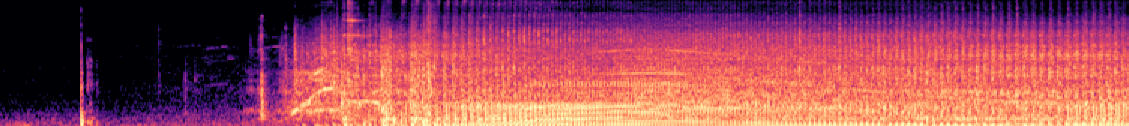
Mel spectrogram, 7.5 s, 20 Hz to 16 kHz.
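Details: Baliy 3700W portable generator, unused for over a year, after a carburetor cleaning, a new spark plug and rotating the econo servo back: a couple of pulls, then it starts in econo mode and runs steady with no misses or surging.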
